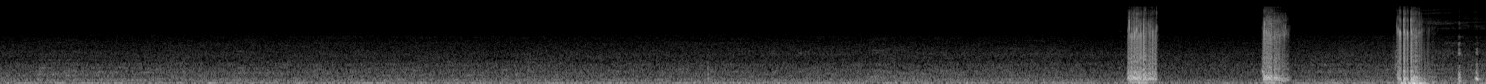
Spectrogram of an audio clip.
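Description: Steady background hum of a large exhibition hall, then near the end two short, loud fart-like blasts about a second and a half apart.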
